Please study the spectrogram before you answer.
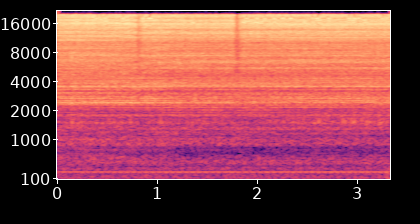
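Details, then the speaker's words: Carrier gas furnace after igniter replacement: loud steady drone with a rough hiss from the induced draft motor, suspected rusted inside and near end of life; worn, noisy inducer. "the heat exchanger and the furnace may be okay but that induced draft motor sounds terrible"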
